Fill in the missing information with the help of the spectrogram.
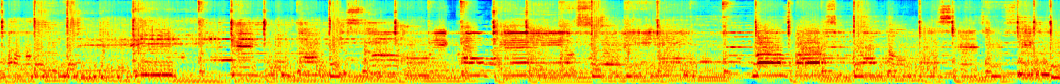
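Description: A song played loud through a car-audio sound trailer's wall of subwoofers, horn drivers and tweeters: heavy bass under guitar and a steady drum beat.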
